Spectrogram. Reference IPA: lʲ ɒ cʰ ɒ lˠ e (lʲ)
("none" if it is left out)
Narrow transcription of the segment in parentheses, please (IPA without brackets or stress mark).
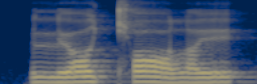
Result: none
